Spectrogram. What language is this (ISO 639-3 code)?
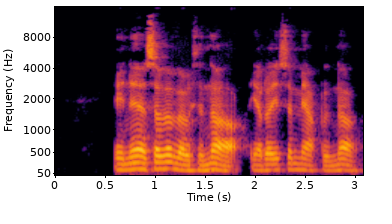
kab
